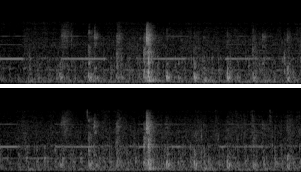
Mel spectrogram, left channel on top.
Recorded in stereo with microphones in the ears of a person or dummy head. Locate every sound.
0.6 s running footsteps: 5° left (ahead or behind), 1.4 m; by 2.9 s 15° left (ahead or behind), 1.6 m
